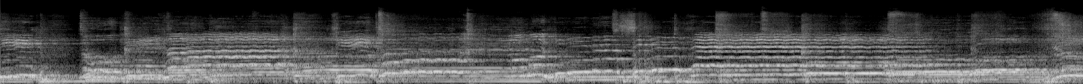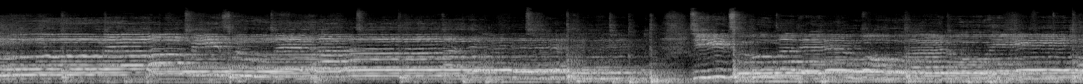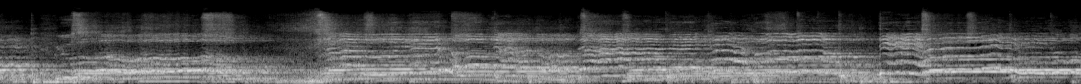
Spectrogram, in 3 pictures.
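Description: A cappella group of mixed men's and women's voices singing a ballad through stage microphones: a lead melody over sung harmony backing and a low bass line, with regular short sharp clicks marking the beat.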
